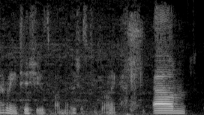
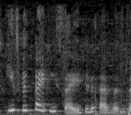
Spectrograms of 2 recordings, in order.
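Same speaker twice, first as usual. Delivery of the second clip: put-on child's voice; 6 semitones higher than usual. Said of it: "she goes".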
